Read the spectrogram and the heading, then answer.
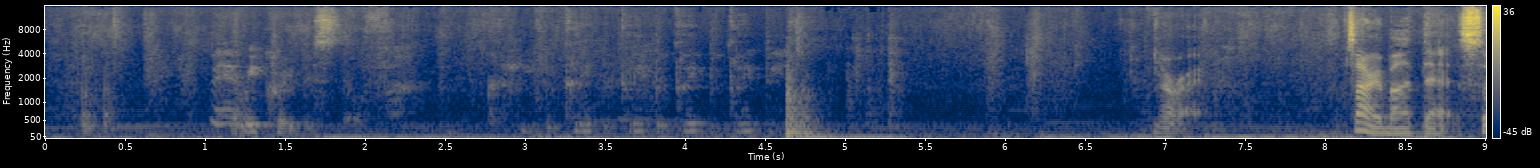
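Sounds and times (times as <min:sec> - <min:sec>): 
soft shuffling: 0:00.0 - 0:04.3, 0:05.4 - 0:08.9
speech: 0:01.1 - 0:01.9, 0:03.0 - 0:04.9, 0:06.9 - 0:07.5, 0:08.1 - 0:08.9
door closing with a solid thud: 0:04.6 - 0:05.4.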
